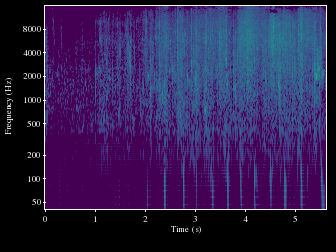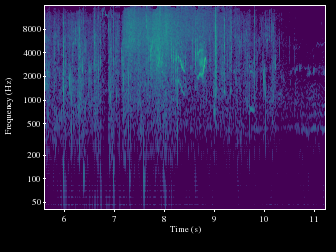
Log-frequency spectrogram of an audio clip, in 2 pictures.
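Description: Footsteps rustle and crunch through dry brush.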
